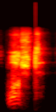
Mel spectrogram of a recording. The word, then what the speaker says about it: washed: the pronunciation is loft when the ending is s h s h here you have the sound a a the pronunciation is washed washed it's not washed the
